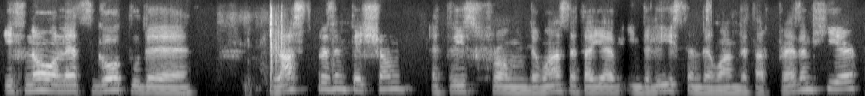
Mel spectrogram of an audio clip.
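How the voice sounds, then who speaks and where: A man's voice: mid-range voice, lively intonation, unhurried, a little hiss or hum. A man moderating an online hackathon session, introducing presenters and calling for questions. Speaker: event moderator. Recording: dry muffled call audio.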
